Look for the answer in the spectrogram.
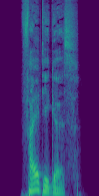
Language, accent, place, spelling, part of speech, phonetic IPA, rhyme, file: German, Germany, Berlin, faltiges, adjective, [ˈfaltɪɡəs], -altɪɡəs, De-faltiges.ogg
- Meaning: strong/mixed nominative/accusative neuter singular of faltig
